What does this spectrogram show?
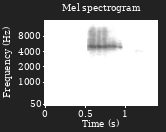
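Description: A mud crack field cricket gives one quick, high, pulsed chirp of rapid trilled beats.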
